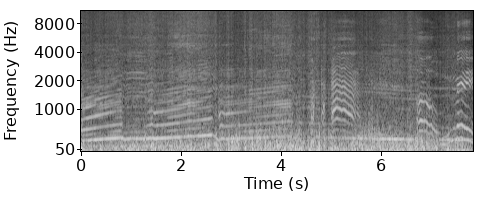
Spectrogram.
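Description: A motorcycle with a freshly flashed ECU revs hard and accelerates through a turn, its engine note climbing steadily in pitch, loud and close, with brief shifts and a voice talking over it.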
